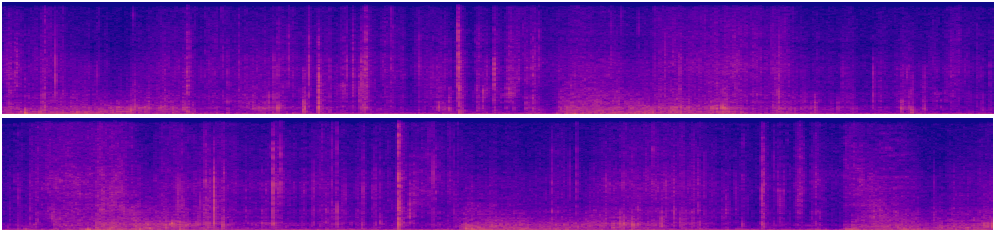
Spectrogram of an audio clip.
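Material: Chalk.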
